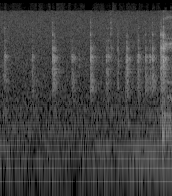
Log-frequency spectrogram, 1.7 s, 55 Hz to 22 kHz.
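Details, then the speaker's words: Protomaker Black Sprint 3D printer Z-axis carriage rocked side to side by hand: faint, irregular light clicks from very loose linear bearings on the smooth rod; swapping to LM8LUU bearings only partly cured the wobble. "hear it almost rattling as I move it side to side here."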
